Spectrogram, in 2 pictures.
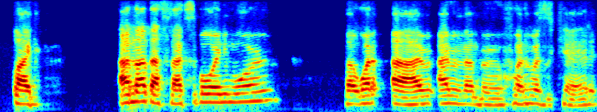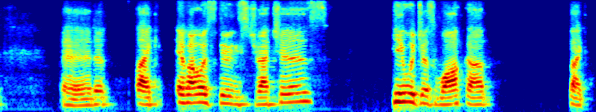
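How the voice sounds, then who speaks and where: A young man from Southern Vietnam, a guest martial artist, answers interview questions casually, hesitating a lot and full of fillers and restarts. His voice is fairly high. The recording is low quality with no room sound.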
